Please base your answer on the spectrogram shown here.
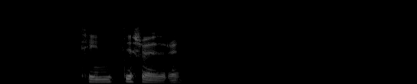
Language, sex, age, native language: Icelandic, male, 30-39, Icelandic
